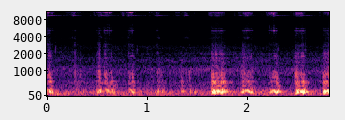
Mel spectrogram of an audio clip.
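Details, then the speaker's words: Key duplicator machine, calibration by hand-turning the cutter against the key: light scraping ticks about three or four per second, just grazing a high spot; cutter depth set right. "and if I put some more pressure on this side, I can make it grind a little more, but that's right about where we want it."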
